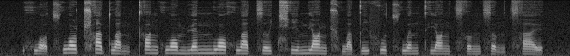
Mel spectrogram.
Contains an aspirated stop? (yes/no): yes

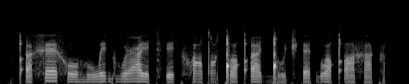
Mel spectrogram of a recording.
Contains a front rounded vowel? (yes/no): no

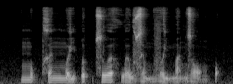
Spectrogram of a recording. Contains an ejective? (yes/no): no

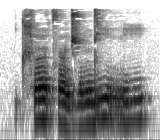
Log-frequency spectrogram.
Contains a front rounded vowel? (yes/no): yes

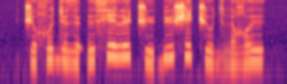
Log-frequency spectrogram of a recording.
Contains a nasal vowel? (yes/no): no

